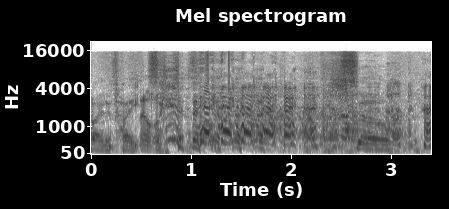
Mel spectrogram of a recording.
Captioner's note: laughter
